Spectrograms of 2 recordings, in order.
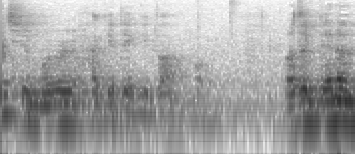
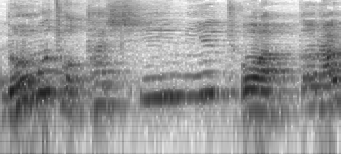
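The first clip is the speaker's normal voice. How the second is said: much higher and louder, drawn out; joyful exclaim; 10 dB louder, slower than usual. Shown as a demonstration. God making humans, soaring joyful cry. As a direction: sing out the praise in delight. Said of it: "웃음이 나는 거예요".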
